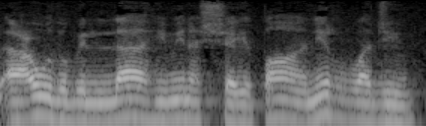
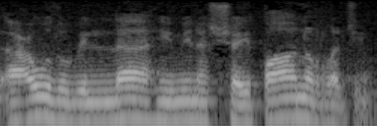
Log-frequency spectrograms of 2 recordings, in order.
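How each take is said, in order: First: الشيطان ending in a clear -ni before الرجيم; clear kasra. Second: الشيطان with the final nun left vowelless; dropped vowel mistake. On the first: Shown as a demonstration. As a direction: sound the short i after the n of الشيطان. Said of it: "نوضح الكسرة". (نطق الشيطان بكسرة واضحة على النون) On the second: Retold or imitated. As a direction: say الشيطان ending on a bare n before الرجيم. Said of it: "فيسكن النون". (نطق الشيطان بتسكين النون خطأً)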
